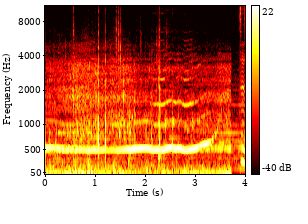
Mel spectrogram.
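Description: A male humpback whale's song picked up by a hydrophone and played through its loudspeaker: one long held note, steady and then rising slightly before it cuts off near the end. A low rumble from the boat runs underneath.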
